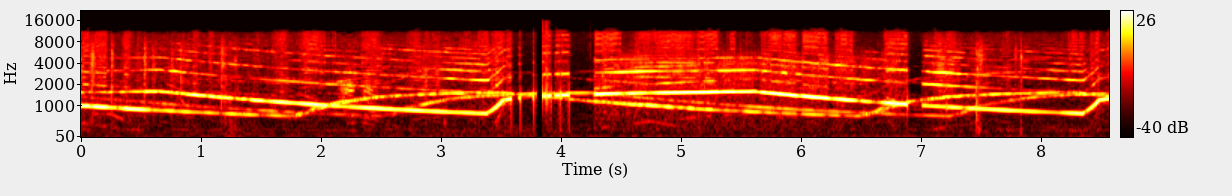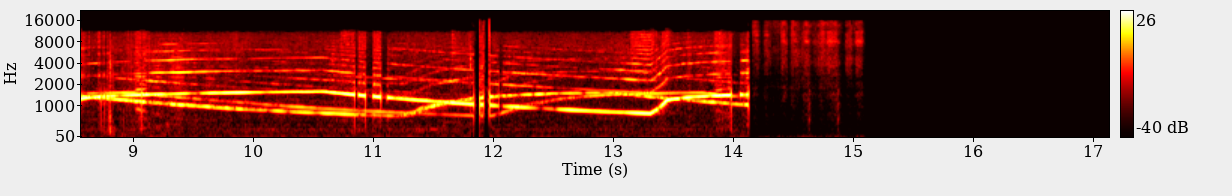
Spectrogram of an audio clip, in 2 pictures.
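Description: Police car sirens wailing, two of them overlapping out of step, each sweeping slowly down in pitch and quickly back up every few seconds. They cut off abruptly near the end.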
